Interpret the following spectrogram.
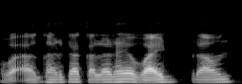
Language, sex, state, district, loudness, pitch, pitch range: Hindi, male, Assam, Kamrup Metropolitan, -20 LUFS, 115 Hz, 110-120 Hz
